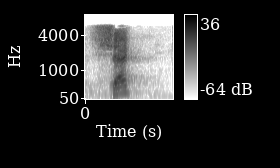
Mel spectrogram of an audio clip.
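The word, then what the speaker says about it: شكّ: شك بدك تلفظ كم كاف؟ شك، شك.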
